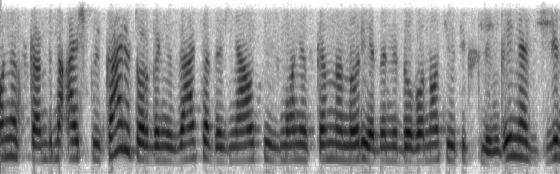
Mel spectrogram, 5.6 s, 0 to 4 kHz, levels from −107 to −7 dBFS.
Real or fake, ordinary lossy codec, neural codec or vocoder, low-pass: real; Opus, 64 kbps; none; 3.6 kHz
